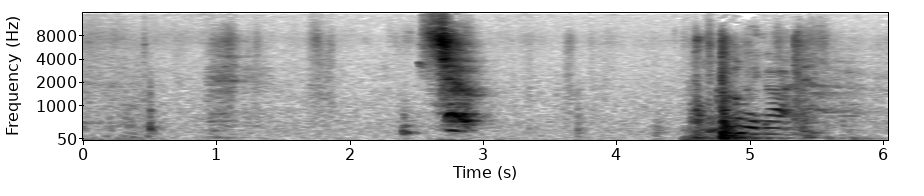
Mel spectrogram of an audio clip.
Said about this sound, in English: I gotta blow my nose. Hold on. I gotta blow my nose.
